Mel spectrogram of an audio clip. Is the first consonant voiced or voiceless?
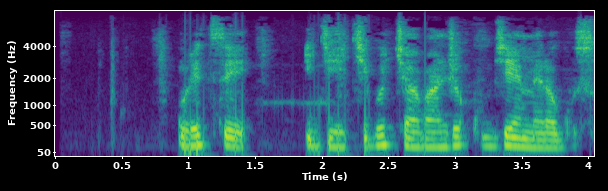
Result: voiced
